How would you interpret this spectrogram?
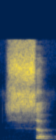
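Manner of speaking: "ce" breathed out with no voice; soft c sound. Shown as a demonstration. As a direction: let "ce" hiss out unvoiced. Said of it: "le C qui fait".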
